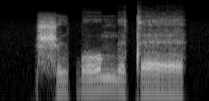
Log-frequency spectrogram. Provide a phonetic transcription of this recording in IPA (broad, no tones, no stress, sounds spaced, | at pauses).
ʂ ɨ ɓ o ŋ ɘ t ɛ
